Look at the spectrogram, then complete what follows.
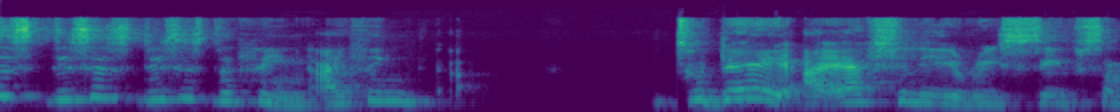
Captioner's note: none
